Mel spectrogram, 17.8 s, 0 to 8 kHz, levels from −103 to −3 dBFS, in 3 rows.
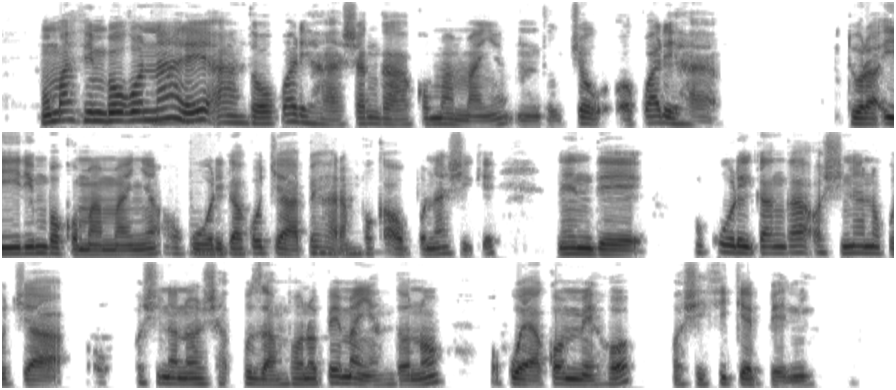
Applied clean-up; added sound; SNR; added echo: none; Piano; 19 dB; none.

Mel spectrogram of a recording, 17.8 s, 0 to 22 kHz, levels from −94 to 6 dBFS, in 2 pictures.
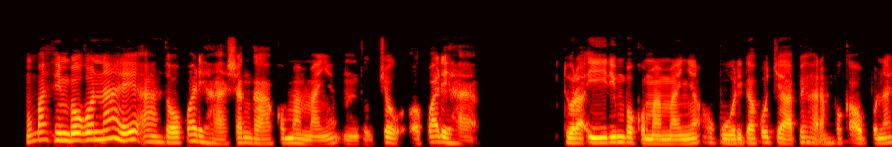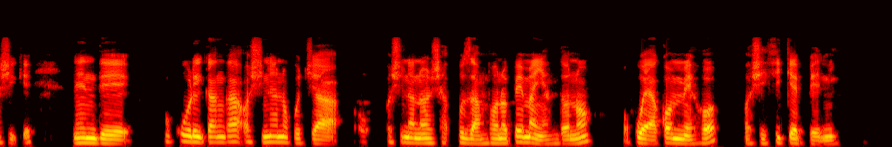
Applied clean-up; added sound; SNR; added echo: neural mask model DeepFilterNet 3.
